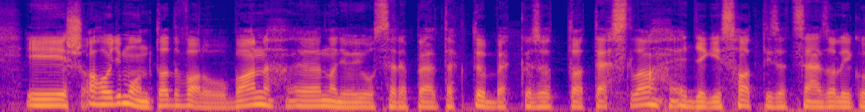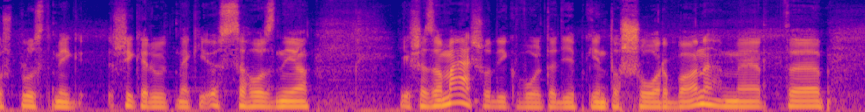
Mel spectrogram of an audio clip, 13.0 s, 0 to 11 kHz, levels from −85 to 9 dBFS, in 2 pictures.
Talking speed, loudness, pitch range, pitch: 120 wpm, -18 LUFS, 105-125 Hz, 110 Hz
